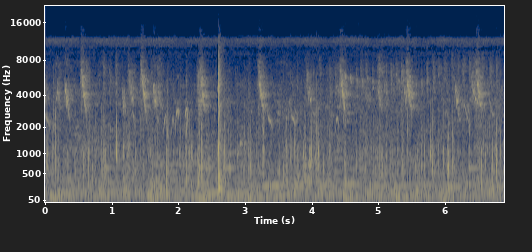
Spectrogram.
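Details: Baby domestic ducks, hungry and being fed with feed and drinking water: shrill descending peeps from several ducklings overlapping every half second or so, with dense tapping and pecking noises beneath and a faint low hum.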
